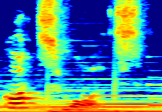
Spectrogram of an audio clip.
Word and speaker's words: Cotswolds: so correct me if I'm wrong is it pronounced as Cotswolds yes okay all right and this is a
